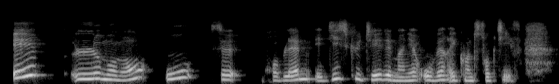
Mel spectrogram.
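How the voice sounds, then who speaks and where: Very slowly and somewhat breathily, a woman with a slight German accent speaks in a fairly high pitch with a dark, mellow tone and lively intonation. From Germany. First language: German (speaking French). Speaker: leadership trainer and consultant. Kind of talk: webinar presentation. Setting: online webinar. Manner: hesitant, many filler sounds.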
